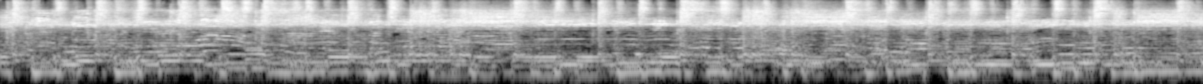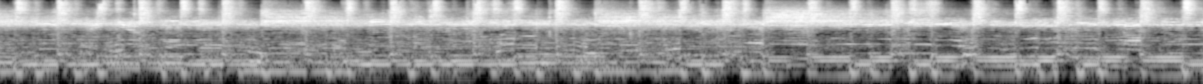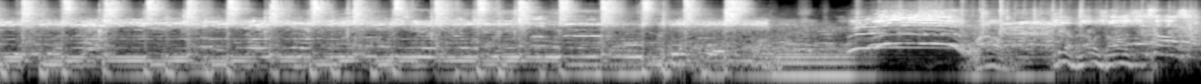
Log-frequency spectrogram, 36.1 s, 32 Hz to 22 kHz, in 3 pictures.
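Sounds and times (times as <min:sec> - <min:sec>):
drum kit beat: 0:00.0 - 0:31.8
electric guitar: 0:00.0 - 0:34.9
bass guitar: 0:00.0 - 0:36.0.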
